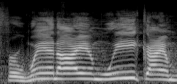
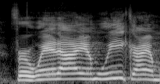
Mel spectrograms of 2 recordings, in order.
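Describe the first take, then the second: First: Raised, higher call for a response; call to congregation. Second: Louder, higher call for the response; call again, bigger. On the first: Preacher calling the line to his congregation, loud. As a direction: lead the crowd in the line, calling out. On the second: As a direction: push the crowd harder this time. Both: Shown as a demonstration. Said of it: "Let's try that again".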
